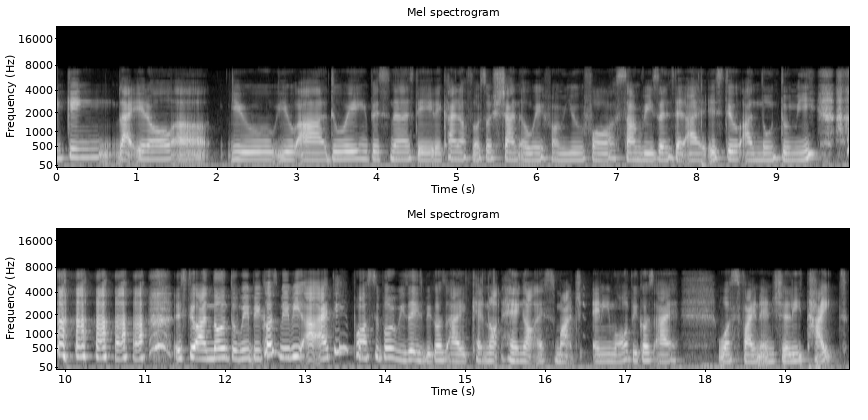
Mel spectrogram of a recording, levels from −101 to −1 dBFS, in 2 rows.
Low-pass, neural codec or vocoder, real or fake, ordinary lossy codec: 7.2 kHz; none; real; none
